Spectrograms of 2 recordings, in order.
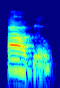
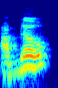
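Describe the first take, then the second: First: The stress is on the first syllable. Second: The stress is on the last syllable. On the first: I speak, in the present tense. "the stress falls on the E" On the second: He or she spoke, in the past tense. "the stress falls on the O at the end"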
